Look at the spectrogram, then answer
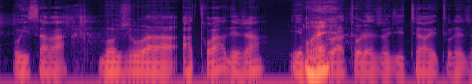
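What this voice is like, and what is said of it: Haitian French accent. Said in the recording (French): “j'aimais l'accent... Ça vient d'où cet accent?... on est des Haïtiens.”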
